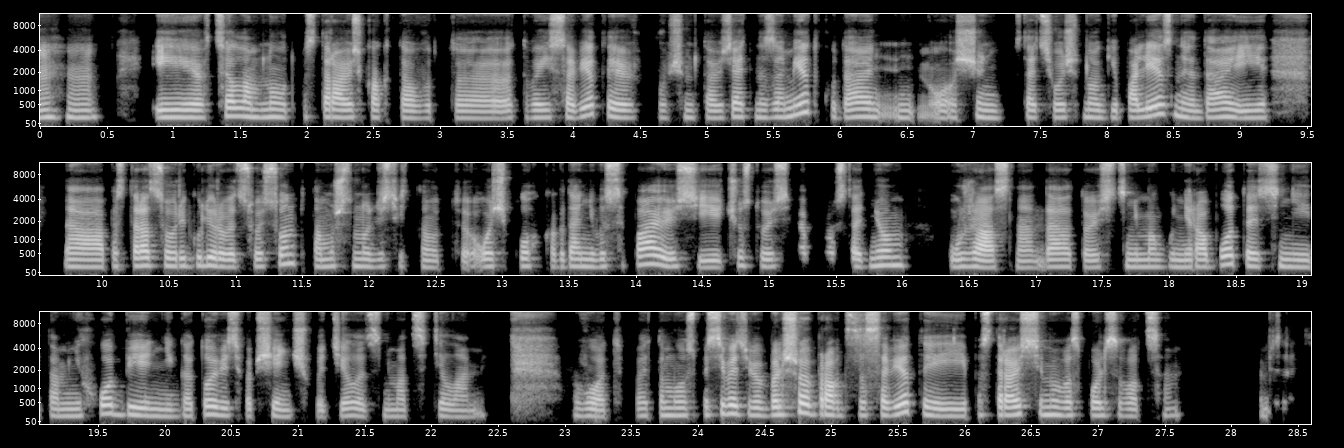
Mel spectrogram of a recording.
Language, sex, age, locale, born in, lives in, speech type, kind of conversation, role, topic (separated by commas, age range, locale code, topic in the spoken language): Russian, female, 40-44, ru-RU, Russia, Spain, conversation, advice, user, Что именно мешает вам заснуть из-за шума и света в квартире?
